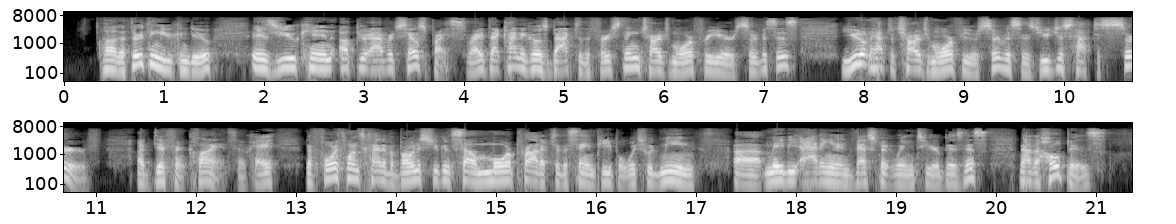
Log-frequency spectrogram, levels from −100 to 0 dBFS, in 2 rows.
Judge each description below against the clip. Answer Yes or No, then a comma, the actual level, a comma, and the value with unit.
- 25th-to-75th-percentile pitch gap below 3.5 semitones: No, average, 4.1 semitones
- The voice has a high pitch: No, low, 130 Hz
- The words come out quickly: Yes, fast, 225 wpm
